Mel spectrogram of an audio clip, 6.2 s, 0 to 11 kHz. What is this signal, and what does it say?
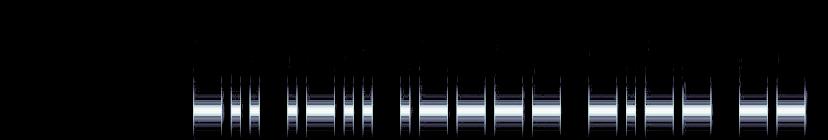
Morse code, heard as a keyed tone, about 17 wpm, 700 Hz. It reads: DL1YM
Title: DXCC-100 Call Signs - 5 Characters - Repeated 2x - 17wpm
